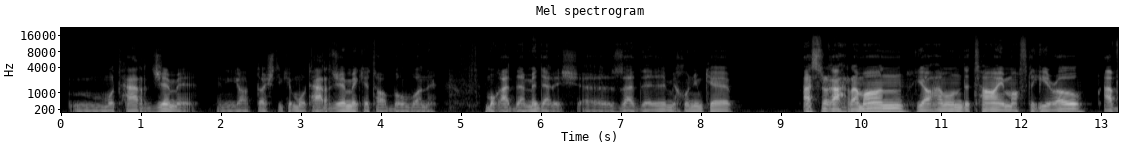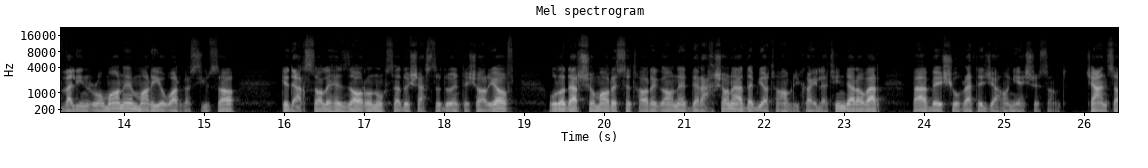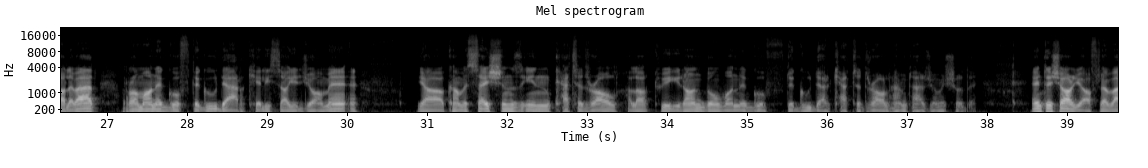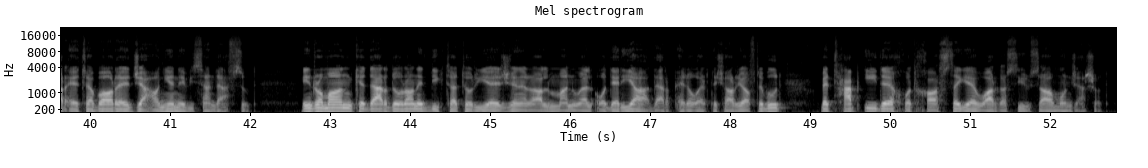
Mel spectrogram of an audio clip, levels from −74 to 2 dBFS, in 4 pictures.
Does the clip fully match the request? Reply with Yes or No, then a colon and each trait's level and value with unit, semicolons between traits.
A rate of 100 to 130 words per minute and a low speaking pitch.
Yes: average, 110 wpm; very low, 85 Hz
